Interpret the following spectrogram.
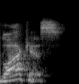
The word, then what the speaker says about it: Blokus: following indication for you you pronounce it with a soft o as in black but many customers seem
